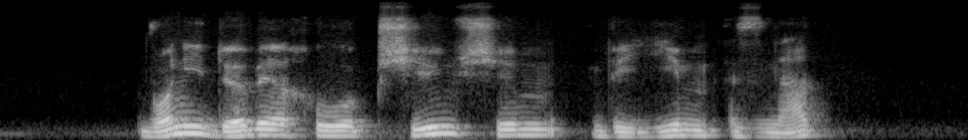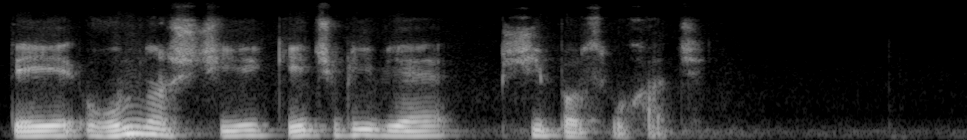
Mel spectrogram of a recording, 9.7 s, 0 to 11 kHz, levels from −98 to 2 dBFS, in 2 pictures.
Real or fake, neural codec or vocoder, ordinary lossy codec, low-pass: real; none; Opus, 32 kbps; 7.2 kHz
